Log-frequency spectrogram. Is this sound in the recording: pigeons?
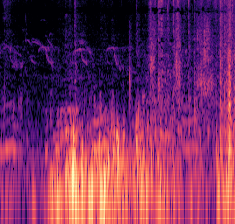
yes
